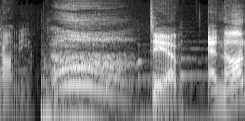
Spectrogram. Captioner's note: gasping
